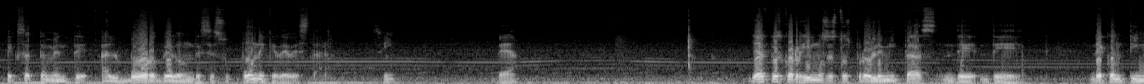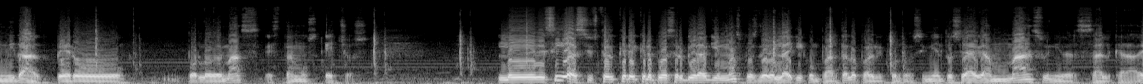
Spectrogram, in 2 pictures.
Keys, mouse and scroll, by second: 1.0 click, 1.4-2.6 middle drag, 3.3-3.8 scroll down 2, 3.8-8.3 middle drag, 10.5-10.9 scroll down 2, 11.1-12.1 middle drag, 12.1-12.5 scroll up 3, 12.5 shift+middle click, 13.5 click, 15.2 l, 16.0 l, 17.2-17.5 scroll down 1, 19.2 l, 21.1 scroll down 2, 21.5-22.8 middle drag.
